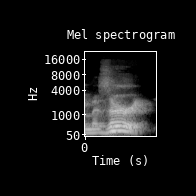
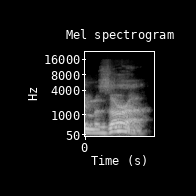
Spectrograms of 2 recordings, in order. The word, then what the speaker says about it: Missouri: I'm from Missouri and we say Missouri with a long e I guess some people say Missouri but we judge them well of the podcast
